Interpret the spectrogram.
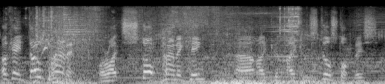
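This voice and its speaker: An actor playing a nervous, bumbling little robot guide in a video game, rambling, hesitant and forever correcting himself. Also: male voice, sits high, a little fast, loud music behind the voice, natural voice. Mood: panicky. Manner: babbling, hesitant, self-correcting, excitable. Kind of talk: comic video game dialogue.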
